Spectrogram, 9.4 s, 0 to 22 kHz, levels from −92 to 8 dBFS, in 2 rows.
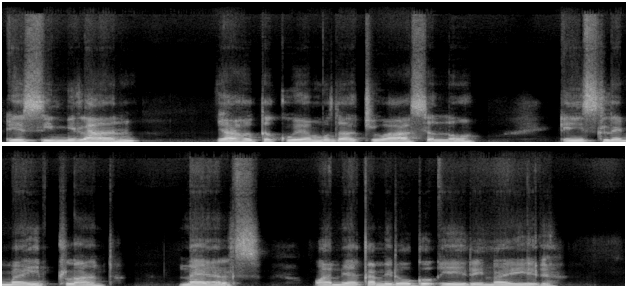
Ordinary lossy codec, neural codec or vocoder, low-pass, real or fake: none; codec, 44.1 kHz, 2.6 kbps, SNAC; none; fake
